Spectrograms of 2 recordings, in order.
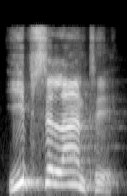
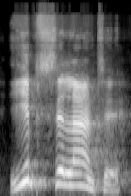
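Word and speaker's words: Ypsilanti: l s r l a n t i ipsilanti there you go ypsilante wow is an interesting word in it yeah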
